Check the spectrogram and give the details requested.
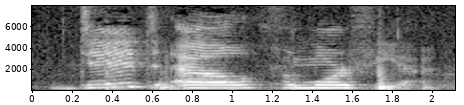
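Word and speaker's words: Didelphimorphia: placed in this order did l4 morphia there's six syllables its name means to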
